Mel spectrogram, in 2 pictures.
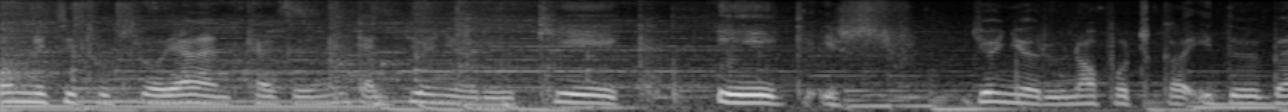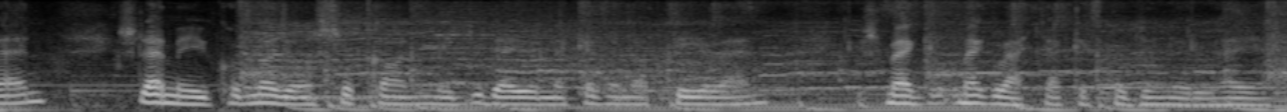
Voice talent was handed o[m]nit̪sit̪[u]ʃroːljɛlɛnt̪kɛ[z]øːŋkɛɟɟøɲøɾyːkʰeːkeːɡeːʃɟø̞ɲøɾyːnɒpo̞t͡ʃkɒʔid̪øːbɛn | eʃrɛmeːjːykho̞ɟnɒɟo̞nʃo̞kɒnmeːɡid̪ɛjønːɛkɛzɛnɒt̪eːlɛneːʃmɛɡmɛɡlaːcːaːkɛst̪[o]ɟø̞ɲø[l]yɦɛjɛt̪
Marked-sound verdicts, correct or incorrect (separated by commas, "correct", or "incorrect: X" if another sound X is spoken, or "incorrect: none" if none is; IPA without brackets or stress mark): correct, correct, correct, incorrect: ɒ, incorrect: ɾ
